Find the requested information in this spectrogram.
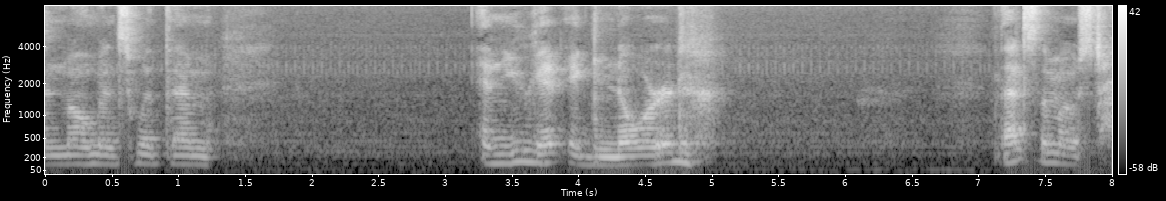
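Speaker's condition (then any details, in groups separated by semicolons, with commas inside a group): Cerebral palsy; takes medication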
